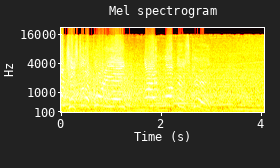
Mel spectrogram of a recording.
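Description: A man's excited voice calling a football play, broadcast play-by-play style, over a background of noise. Steady sustained low notes, like a music bed, run underneath.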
